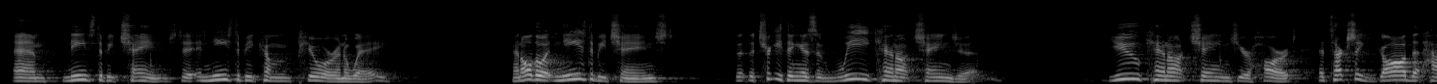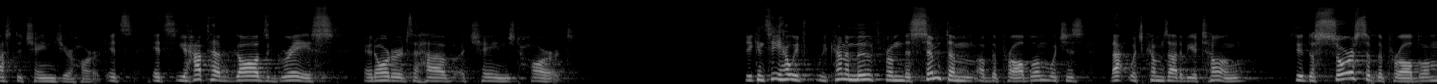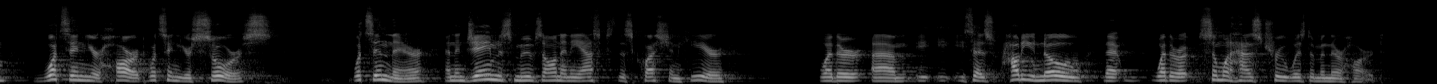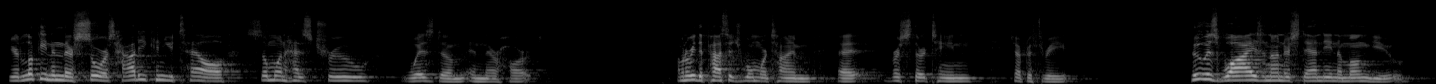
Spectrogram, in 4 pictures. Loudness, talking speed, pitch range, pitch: -35 LUFS, 175 wpm, 150-195 Hz, 170 Hz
